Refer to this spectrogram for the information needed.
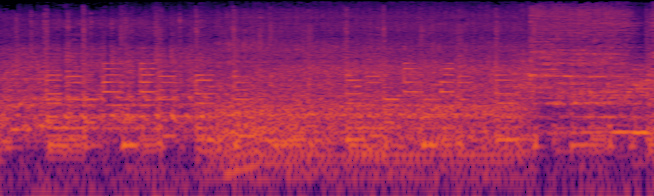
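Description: A gasoline-powered cutting machine runs loud, a steady roaring engine with a whining, buzzing tone that holds without pause throughout, with no voices. It is cutting a piece that will become a rail.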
